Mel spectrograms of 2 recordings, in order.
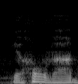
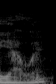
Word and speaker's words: Yahweh: Some pronounce it Jehovah, but it's more accurately Yahweh.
